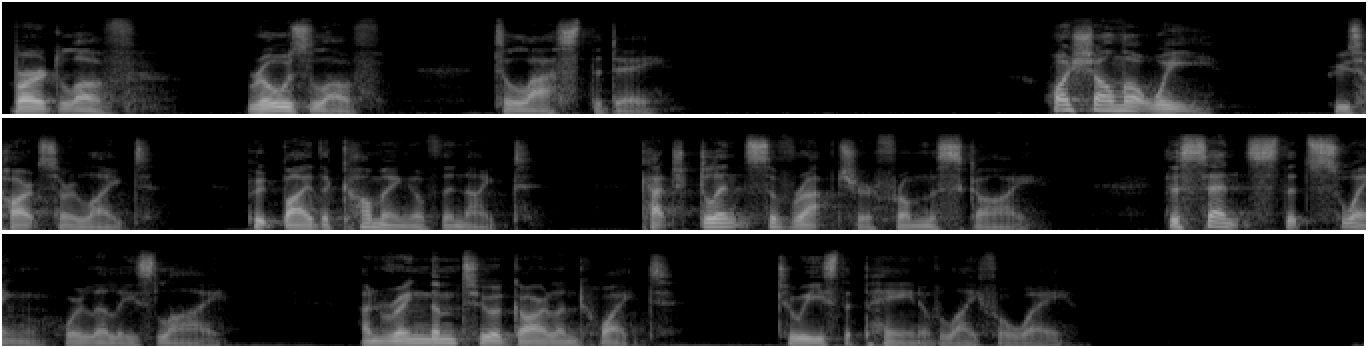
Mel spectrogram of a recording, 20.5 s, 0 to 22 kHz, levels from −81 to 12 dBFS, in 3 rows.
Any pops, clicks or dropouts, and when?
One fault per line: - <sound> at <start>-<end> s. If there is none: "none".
none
